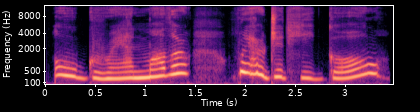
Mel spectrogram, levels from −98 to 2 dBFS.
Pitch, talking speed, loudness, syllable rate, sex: 290 Hz, 105 wpm, -16 LUFS, 3.3 syllables/s, female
